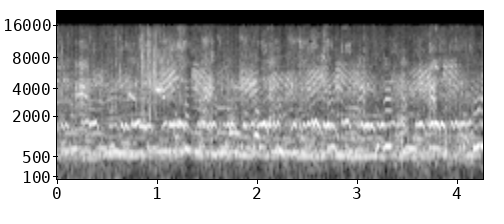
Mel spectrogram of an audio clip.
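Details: Wintering swans in Inzai, Chiba, Japan, rousing and beginning to move on 16 January 2022; many birds give overlapping bugling honks in a steady, unbroken chorus.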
